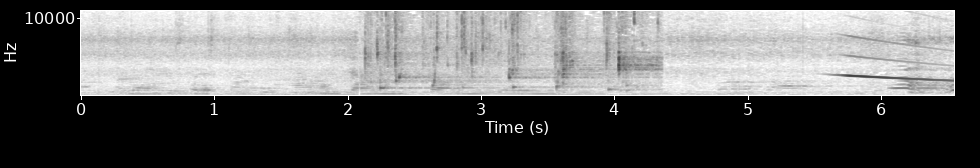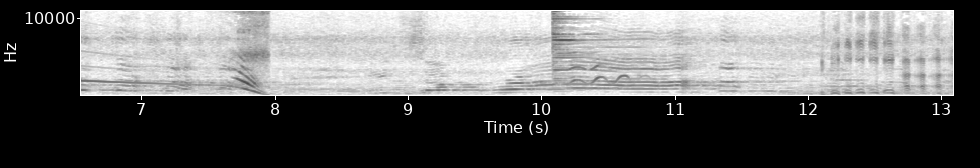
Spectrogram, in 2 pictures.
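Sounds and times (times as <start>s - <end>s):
descending whistle tone: 5.6s - 8.0s.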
